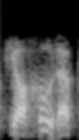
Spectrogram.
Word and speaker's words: Yehuda: or the tribe of Yehuda, properly pronounced in the Hebrew, we have used this word Jew loosely.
